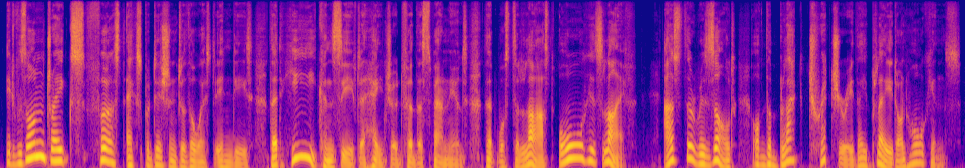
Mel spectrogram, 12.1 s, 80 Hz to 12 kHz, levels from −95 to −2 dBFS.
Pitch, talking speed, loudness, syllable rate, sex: 125 Hz, 180 wpm, -19 LUFS, 4.5 syllables/s, male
